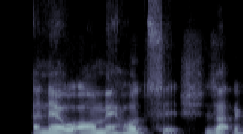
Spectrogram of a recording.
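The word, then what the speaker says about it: Ahmedhodžić: Ahmedhodzic, Um, is that the correct pronunciation? Anel Ahmedhodzic, is that the correct pronunciation?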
